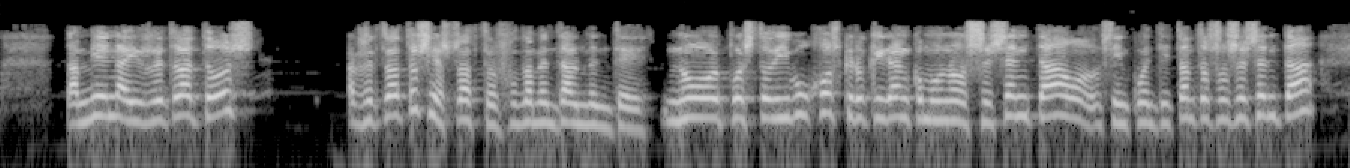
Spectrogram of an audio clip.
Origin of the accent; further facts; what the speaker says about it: Madrid, Community of Madrid, Spain; now in Manilva, Spain; Yo soy de Madrid, está por el norte, y después pues vine para Málaga y vivo en Manilva.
